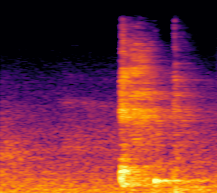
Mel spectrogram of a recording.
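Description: A person coughing: a sharp cough a little over a second in, followed quickly by a second, shorter one, over a steady low hum of room tone.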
